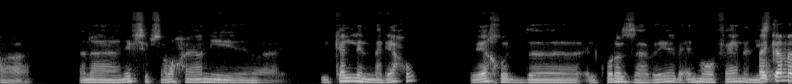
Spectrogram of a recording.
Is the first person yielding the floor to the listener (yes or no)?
yes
